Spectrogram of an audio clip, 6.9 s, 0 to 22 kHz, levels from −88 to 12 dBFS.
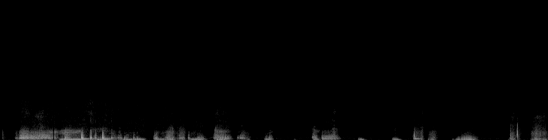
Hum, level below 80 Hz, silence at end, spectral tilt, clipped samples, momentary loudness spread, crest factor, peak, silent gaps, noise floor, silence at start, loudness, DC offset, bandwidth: none; -64 dBFS; 0 s; -10.5 dB/octave; under 0.1%; 21 LU; 28 dB; -12 dBFS; none; -76 dBFS; 0.2 s; -40 LUFS; under 0.1%; 5 kHz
